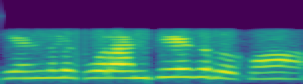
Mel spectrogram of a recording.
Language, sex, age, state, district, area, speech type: Tamil, female, 60+, Tamil Nadu, Cuddalore, rural, conversation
